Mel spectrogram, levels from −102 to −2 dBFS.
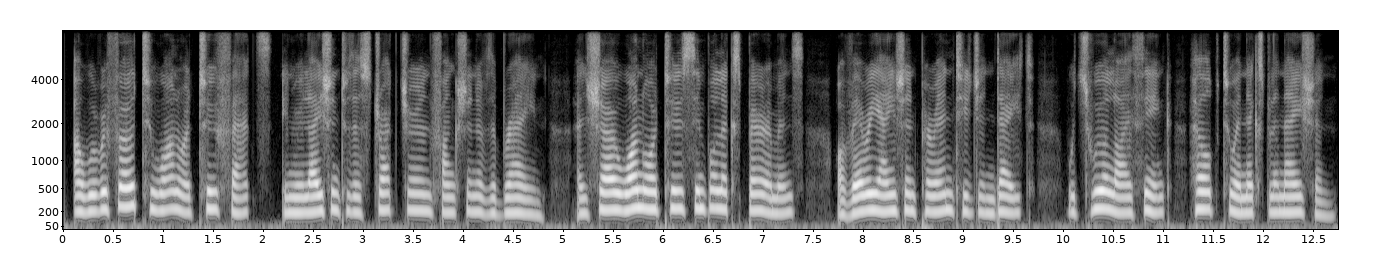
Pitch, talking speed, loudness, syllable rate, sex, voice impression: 200 Hz, 185 wpm, -19 LUFS, 5.2 syllables/s, female, feminine, slightly adult-like, slightly intellectual, calm, slightly reassuring, slightly kind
